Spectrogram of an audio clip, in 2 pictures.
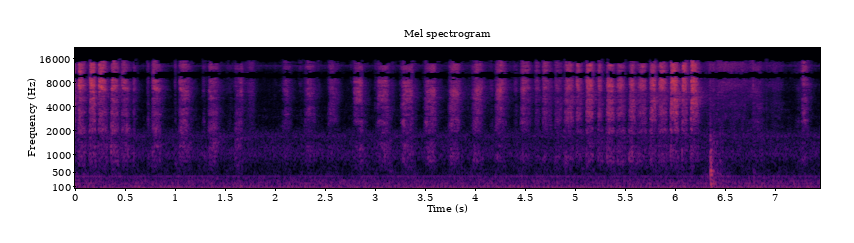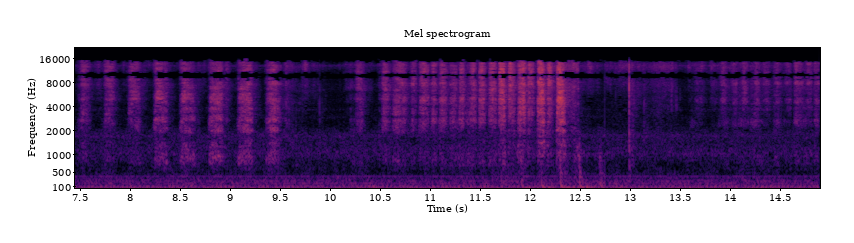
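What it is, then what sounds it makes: Marker scratching on colouring book paper. A brush marker tip rubs back and forth on a flat sheet of white paper in a colouring book printed with a mandala. It makes a steady run of quick, scratchy rasping strokes, bright and papery, over a constant low hum, with one sharper tick partway through.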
